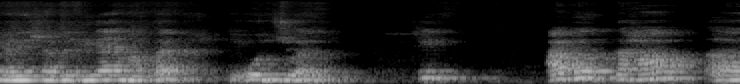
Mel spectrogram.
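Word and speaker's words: उज्ज्वल: नहीं है ठीक है तो सही उच्चारण क्या होगा सही उच्चारण यहा पर कहता है उज्जवल ठीक है दो ज जो होंगे बीच के दोनों ही आधे होंगे ये सही उच्चारण होगा उज्जवल और जब आप इसका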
